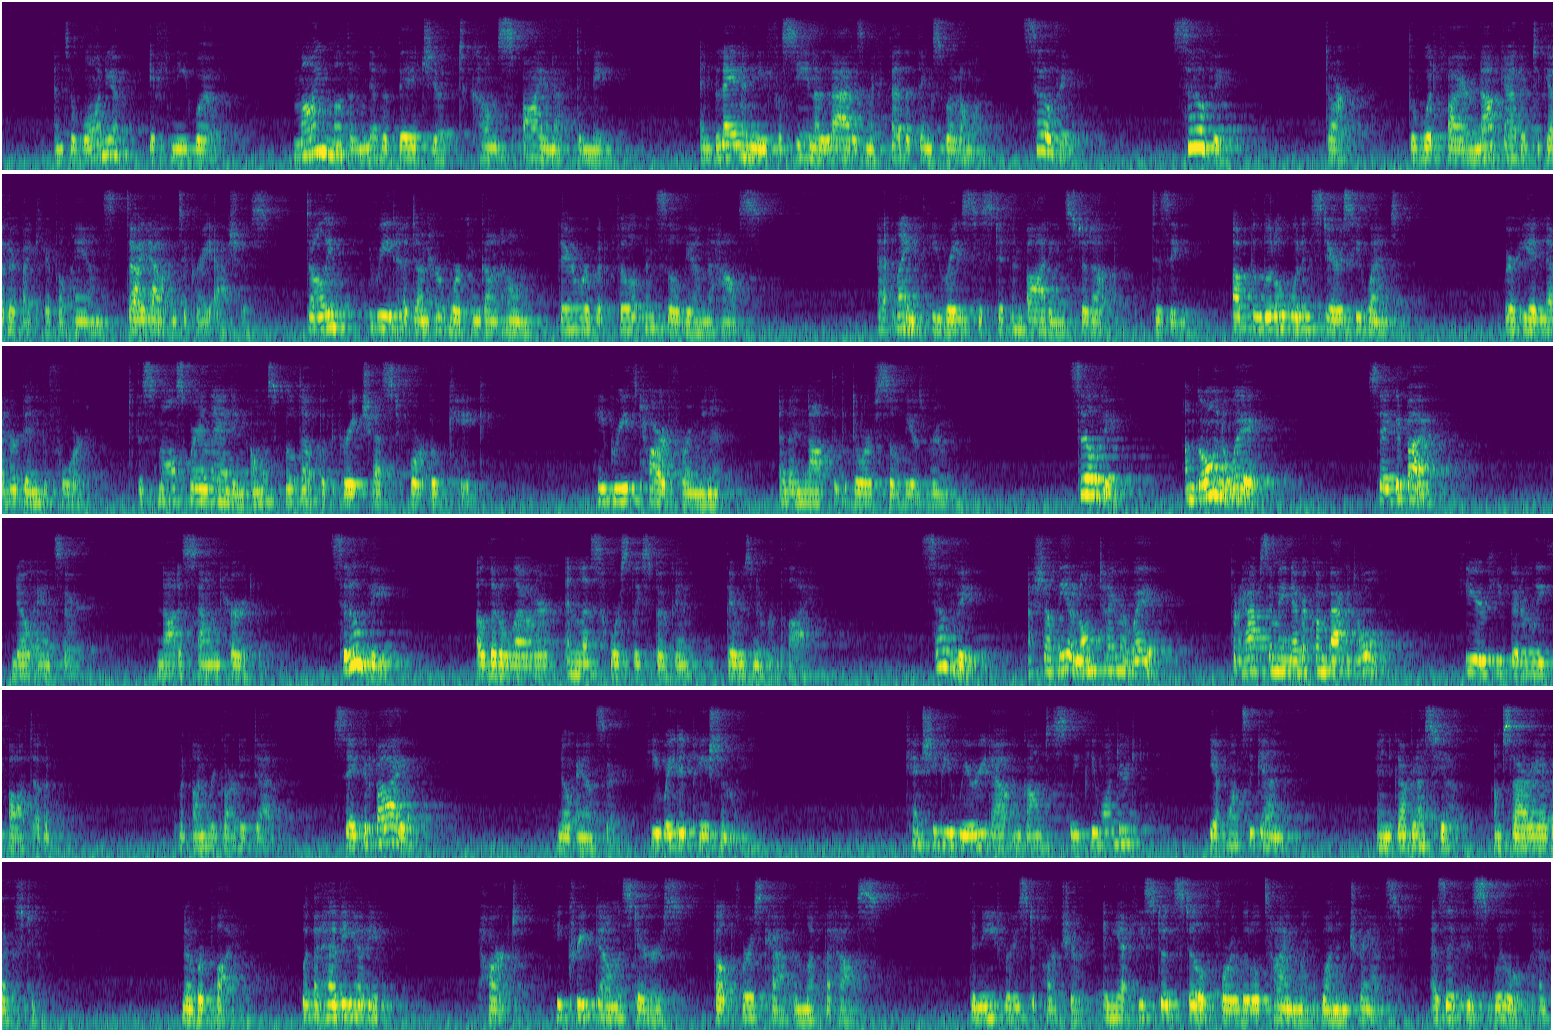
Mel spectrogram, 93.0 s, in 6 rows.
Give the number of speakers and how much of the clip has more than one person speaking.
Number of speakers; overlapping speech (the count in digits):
1, no overlap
